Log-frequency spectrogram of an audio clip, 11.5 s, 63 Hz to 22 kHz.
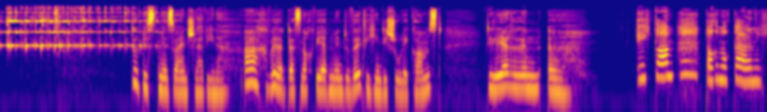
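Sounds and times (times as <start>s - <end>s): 
school bell ringing: 0.0s - 2.6s
speech: 2.0s - 8.7s, 9.6s - 11.5s.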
